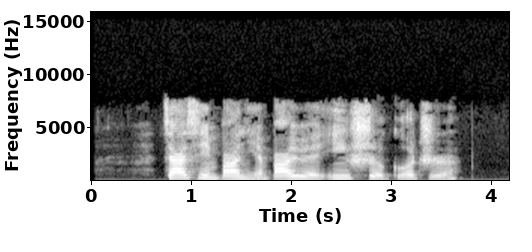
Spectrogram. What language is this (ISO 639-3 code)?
zho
